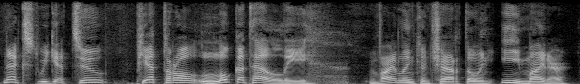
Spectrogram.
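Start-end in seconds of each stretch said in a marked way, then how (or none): 1.3-3.1 "Pietro" with a trilled Italian R; rolled r. Real, not acted. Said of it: "Ooh, I rolled that R".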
